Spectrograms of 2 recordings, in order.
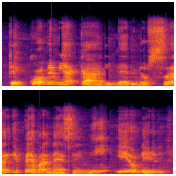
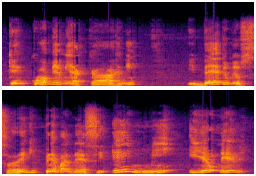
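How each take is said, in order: First: It is spoken at a normal pace. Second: It is spoken very slowly.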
